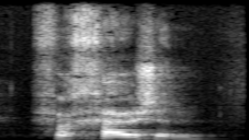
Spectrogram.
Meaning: to speak about something or to someone with contempt; to revile
- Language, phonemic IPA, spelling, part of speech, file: Dutch, /vərˈxœy̯zə(n)/, verguizen, verb, Nl-verguizen.ogg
